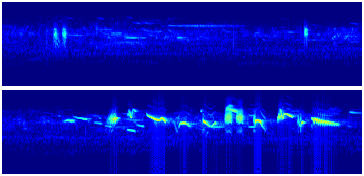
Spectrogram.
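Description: A Baltimore oriole sings a quick string of rich, slurred, flutelike whistles, rising and falling, after a few seconds of soft, faint chatter from other birds.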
